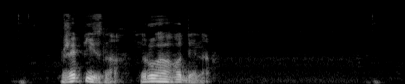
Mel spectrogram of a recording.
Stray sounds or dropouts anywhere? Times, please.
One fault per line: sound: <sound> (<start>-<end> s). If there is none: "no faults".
no faults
